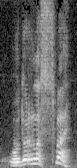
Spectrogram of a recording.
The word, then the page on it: udurlaspa: Xyzyl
